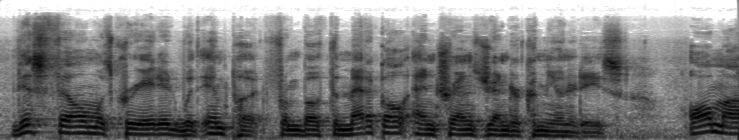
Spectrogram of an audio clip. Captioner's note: none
